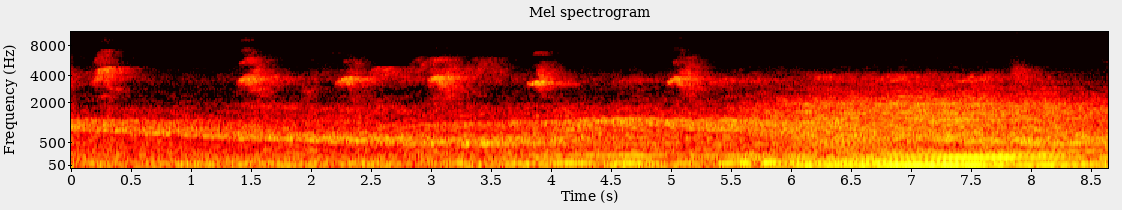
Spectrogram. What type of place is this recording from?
residential area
